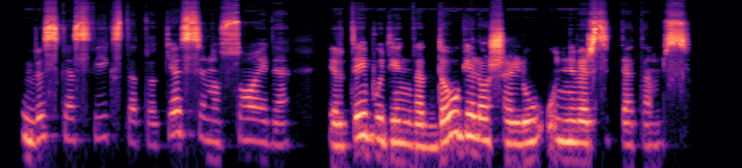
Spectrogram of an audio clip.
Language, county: Lithuanian, Klaipėda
